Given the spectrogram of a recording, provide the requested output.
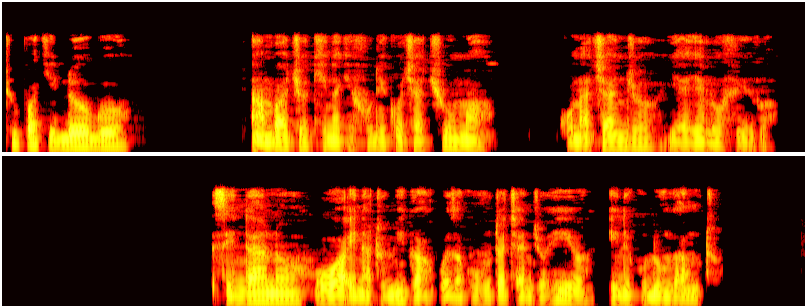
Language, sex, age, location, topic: Swahili, male, 36-49, Mombasa, health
